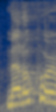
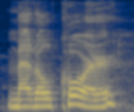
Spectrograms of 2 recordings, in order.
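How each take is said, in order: First: It is said as one word without a break. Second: There is a short break between metal and core. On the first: The modern style of the genre. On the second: The style closer to hardcore.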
